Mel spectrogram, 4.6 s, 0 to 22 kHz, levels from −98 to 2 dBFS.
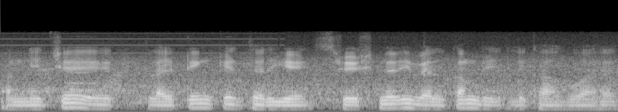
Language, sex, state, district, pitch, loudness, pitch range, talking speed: Hindi, male, Chandigarh, Chandigarh, 95 Hz, -18 LUFS, 90-105 Hz, 140 wpm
